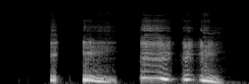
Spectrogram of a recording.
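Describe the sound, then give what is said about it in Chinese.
A voice imitates coughing with a few short, rough, throat-clearing bursts, fairly loud and separated by brief pauses, with no words spoken. “楚留香咳嗽了两声”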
